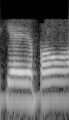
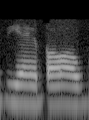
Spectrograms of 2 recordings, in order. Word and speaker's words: Yeboah: You could also find me by name, Maya Akia Yeaboa, on Facebook. – It's spelled M-A-A-T. My middle name is Akia, A-K-E-E-A. And last name is Yeaboah, Y-E-B-O-A-H.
